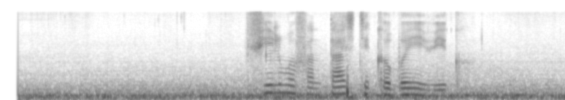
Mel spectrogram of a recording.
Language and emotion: Russian, neutral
